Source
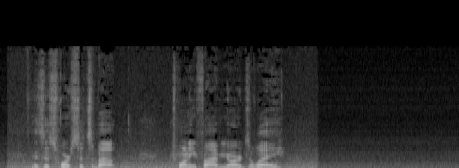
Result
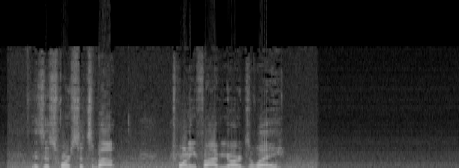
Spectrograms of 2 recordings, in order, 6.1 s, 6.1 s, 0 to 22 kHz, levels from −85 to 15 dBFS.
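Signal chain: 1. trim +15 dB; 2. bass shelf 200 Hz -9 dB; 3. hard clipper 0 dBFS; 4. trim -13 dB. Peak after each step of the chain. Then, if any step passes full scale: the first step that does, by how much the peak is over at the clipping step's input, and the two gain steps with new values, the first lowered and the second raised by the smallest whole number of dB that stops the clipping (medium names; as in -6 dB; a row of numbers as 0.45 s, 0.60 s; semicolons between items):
+8.5 dBFS, +8.0 dBFS, 0.0 dBFS, -13.0 dBFS; step 1, 8.0 dB; step 1 +7 dB, step 4 -5 dB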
